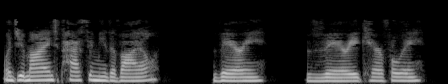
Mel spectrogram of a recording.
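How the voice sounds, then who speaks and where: A woman voicing an eager young female dragon scientist in an audiobook, chattering in an excited, inquisitive, rambling way. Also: on the low side, moderate pace, no echo, close to an everyday voice. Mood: careful.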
